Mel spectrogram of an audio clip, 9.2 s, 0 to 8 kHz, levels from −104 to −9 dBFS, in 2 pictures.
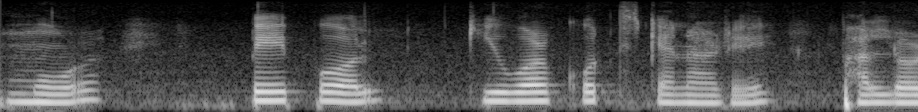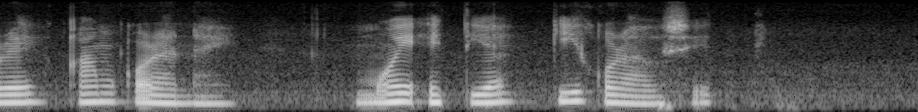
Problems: none marked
